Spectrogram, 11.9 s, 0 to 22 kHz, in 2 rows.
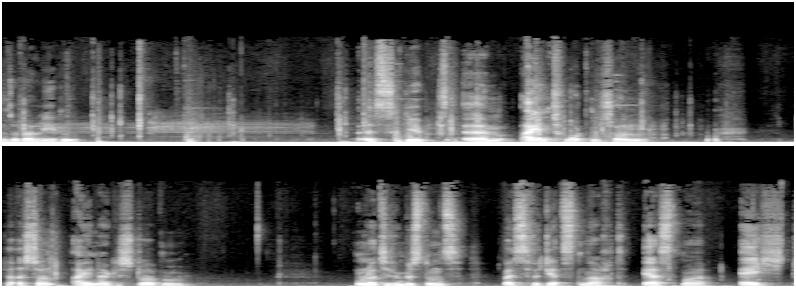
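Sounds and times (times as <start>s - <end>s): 
speech: 0.0s - 0.8s, 1.4s - 1.6s, 2.7s - 7.4s, 8.6s - 11.8s
video game sheep bleating: 0.0s - 4.9s
keyboard clicks: 0.0s - 5.4s.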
